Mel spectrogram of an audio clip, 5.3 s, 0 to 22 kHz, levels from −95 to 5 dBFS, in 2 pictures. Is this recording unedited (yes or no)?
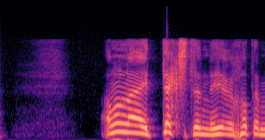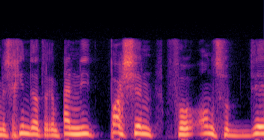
no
